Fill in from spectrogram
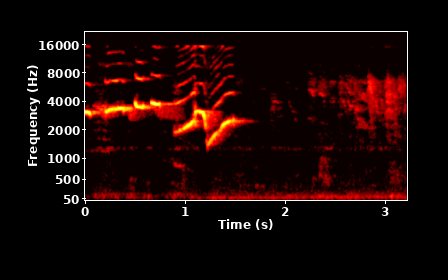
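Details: Oriental magpie-robin in full fighting song, used to prompt other magpie-robins to sing: loud, clear whistled notes sliding up and down for about one and a half seconds, ending in swooping rising whistles, then near silence.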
